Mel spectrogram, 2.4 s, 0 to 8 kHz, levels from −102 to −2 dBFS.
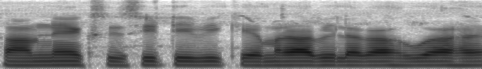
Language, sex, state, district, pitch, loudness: Hindi, male, Jharkhand, Deoghar, 120 Hz, -19 LUFS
